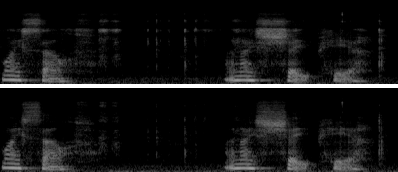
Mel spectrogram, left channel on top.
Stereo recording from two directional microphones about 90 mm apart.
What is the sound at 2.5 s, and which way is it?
Speech, 45° right (ahead or behind).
